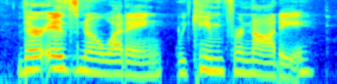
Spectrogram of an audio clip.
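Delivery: firm, stern, agitated delivery. Answering a creature who asks about a wedding: stern and agitated. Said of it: "I say to him pretty sternly and agitated".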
